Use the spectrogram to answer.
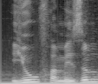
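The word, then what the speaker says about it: euphemism: इसके बाद हमारा लास्ट वर्ड है आज का, जिसको हम गलती से बोलते हैं यूफेमिज्म। तो इसमें इज्म नहीं बोलना, हमें बोलना है इज़म। और ई और यू मिल करके केवल यू साउंड आएगा तो प्रोनाउंसिएशन बनेगी यूफामिज्म, जम नॉट जम, जम, यूफामिज्म।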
